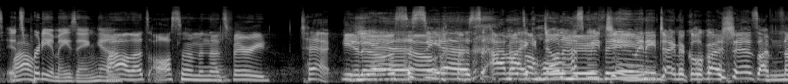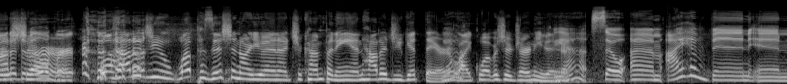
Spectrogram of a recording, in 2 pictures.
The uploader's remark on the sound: NATDA Live Episode. Episode recorded at NATDA!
